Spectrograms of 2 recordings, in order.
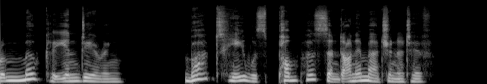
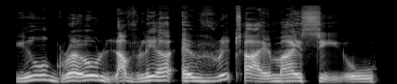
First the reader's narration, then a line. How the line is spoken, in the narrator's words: he said in a deep, croaking voice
